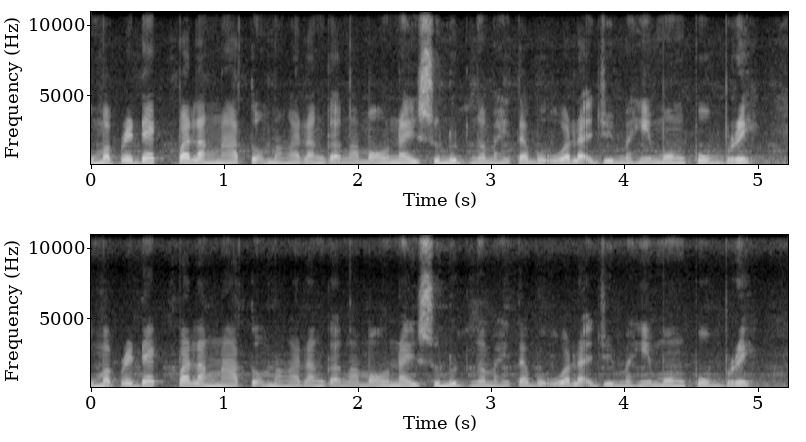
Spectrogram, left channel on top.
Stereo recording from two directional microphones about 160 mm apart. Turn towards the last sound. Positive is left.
turn(degrees=20)  # may be behind; listen again after turning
